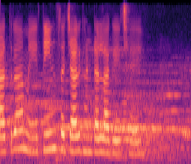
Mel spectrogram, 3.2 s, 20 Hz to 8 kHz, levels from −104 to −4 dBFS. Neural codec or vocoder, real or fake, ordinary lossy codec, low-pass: none; real; none; 7.2 kHz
